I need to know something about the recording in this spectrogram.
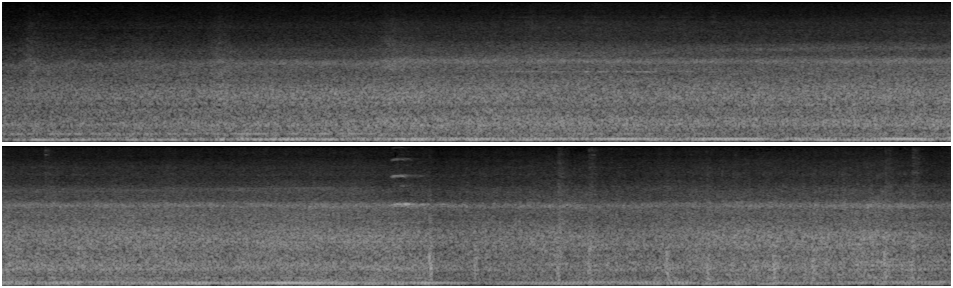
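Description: A diesel locomotive engine rumbles steadily as a train approaches and passes close by.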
